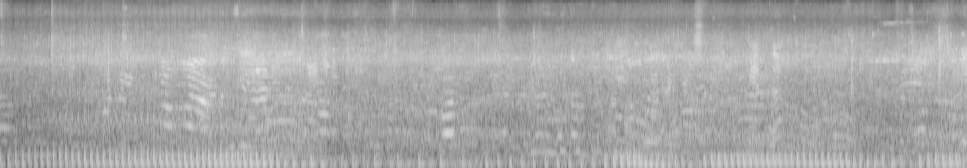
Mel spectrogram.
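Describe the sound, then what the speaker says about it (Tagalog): A motorcycle engine putters nearby with a steady low drone that thins and then returns, heard outdoors under lively chatter from several people. "Juris, may motor."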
